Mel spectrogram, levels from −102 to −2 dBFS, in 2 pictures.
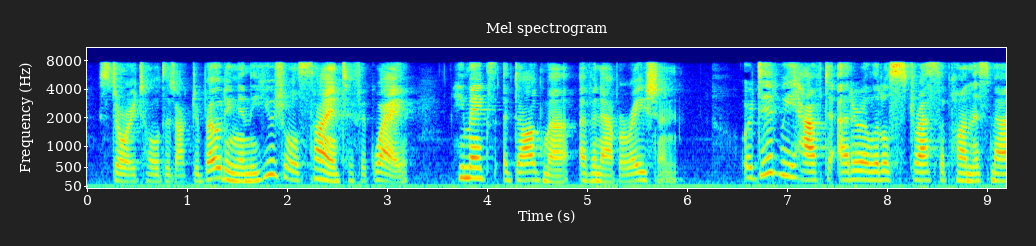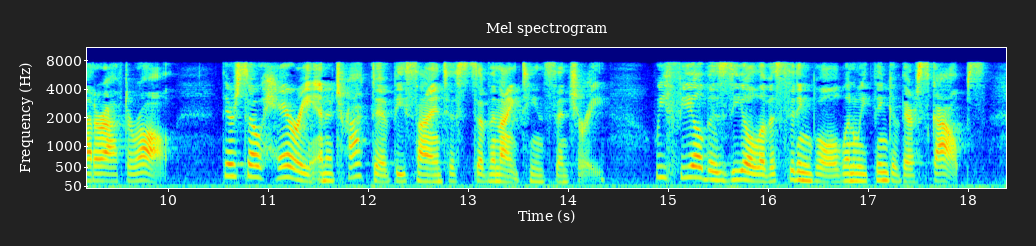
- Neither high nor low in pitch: Yes, medium, 180 Hz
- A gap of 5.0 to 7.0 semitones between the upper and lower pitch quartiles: No, average, 4.1 semitones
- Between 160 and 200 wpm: Yes, average, 185 wpm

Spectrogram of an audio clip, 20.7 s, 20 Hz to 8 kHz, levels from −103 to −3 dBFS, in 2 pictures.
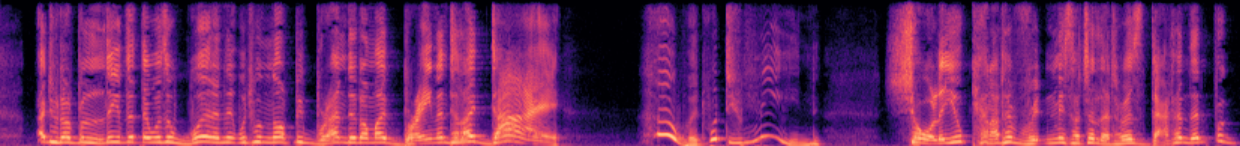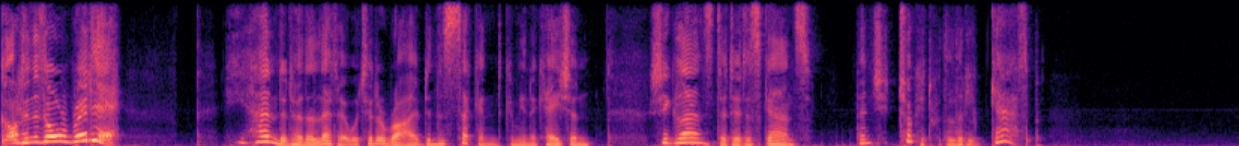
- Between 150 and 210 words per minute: Yes, average, 200 wpm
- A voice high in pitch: Yes, high, 225 Hz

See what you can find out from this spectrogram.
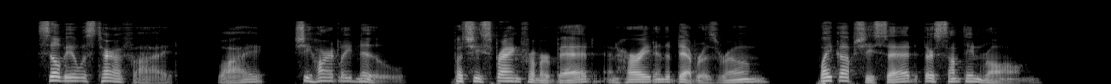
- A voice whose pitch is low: Yes, low, 120 Hz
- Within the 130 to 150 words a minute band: Yes, slow, 135 wpm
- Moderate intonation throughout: No, wide, 8.9 semitones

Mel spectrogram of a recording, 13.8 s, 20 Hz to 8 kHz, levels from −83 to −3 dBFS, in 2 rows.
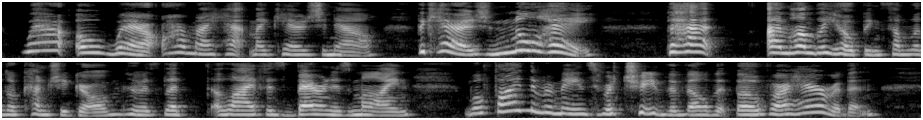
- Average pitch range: No, wide, 6.3 semitones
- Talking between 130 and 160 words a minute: No, average, 200 wpm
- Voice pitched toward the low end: No, high, 235 Hz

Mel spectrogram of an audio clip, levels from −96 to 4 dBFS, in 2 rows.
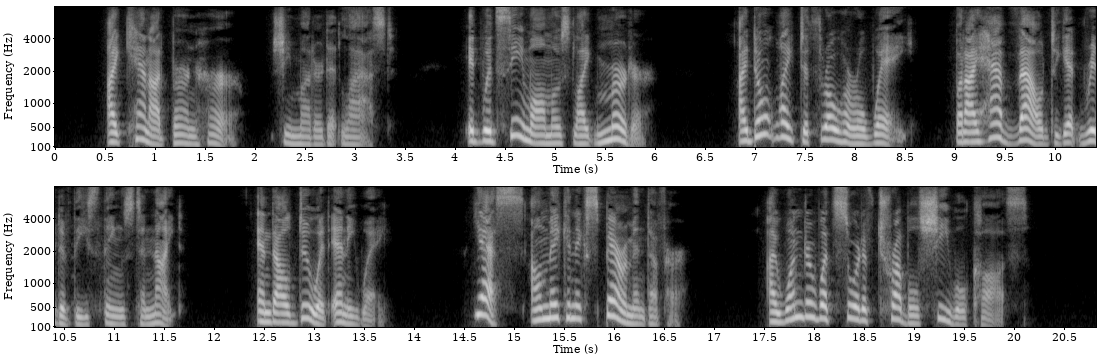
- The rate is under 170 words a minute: Yes, average, 155 wpm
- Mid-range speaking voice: No, high, 195 Hz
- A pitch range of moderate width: No, wide, 7.6 semitones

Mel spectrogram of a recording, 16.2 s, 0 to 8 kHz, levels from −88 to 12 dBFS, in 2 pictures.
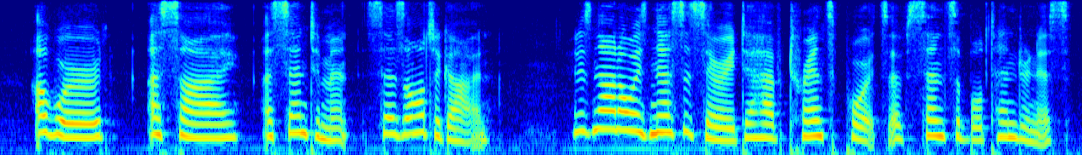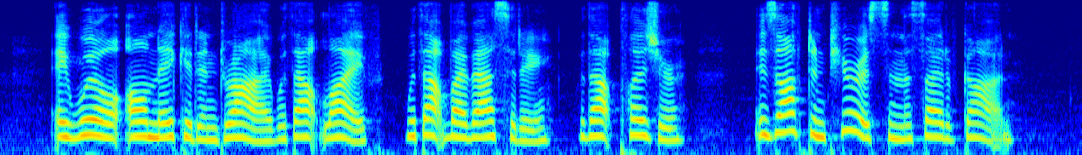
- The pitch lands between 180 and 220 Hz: No, high, 245 Hz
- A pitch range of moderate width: Yes, average, 3.5 semitones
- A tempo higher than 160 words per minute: No, average, 150 wpm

